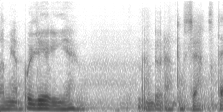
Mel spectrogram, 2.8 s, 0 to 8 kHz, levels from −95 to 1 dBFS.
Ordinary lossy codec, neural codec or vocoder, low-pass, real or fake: none; codec, 16 kHz, 1 kbps, FreqCodec, larger model; none; fake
